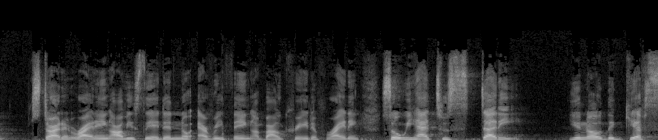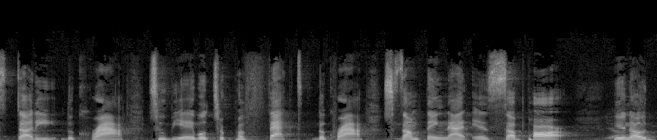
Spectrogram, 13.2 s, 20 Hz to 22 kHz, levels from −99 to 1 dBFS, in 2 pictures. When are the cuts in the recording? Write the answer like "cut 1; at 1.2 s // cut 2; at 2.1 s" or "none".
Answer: cut 1; at 10.5 s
